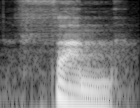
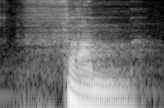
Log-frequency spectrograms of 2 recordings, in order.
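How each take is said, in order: Both takes have the same delivery.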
